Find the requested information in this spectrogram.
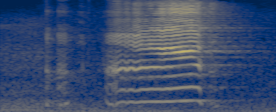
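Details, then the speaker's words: Short, strong, clear cry of a newborn baby girl in hospital just after a difficult birth: a brief fuss, then a sustained wail lasting under a second. "Syempre nahirapan din siya sa kanyang paglabas iyak-iyak siya umiiyak iyak"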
